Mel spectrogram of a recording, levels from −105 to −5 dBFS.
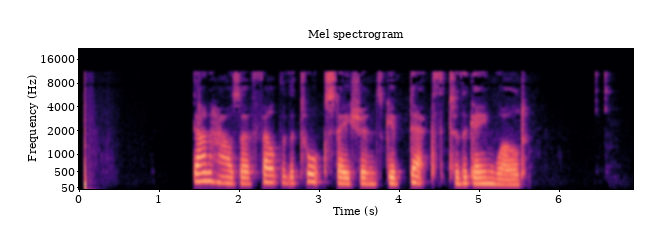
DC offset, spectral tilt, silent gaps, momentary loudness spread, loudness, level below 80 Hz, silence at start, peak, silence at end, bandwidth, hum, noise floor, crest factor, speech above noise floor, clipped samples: under 0.1%; -6 dB/octave; none; 7 LU; -26 LUFS; -52 dBFS; 0.05 s; -8 dBFS; 1.35 s; 11.5 kHz; none; under -90 dBFS; 20 dB; over 65 dB; under 0.1%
